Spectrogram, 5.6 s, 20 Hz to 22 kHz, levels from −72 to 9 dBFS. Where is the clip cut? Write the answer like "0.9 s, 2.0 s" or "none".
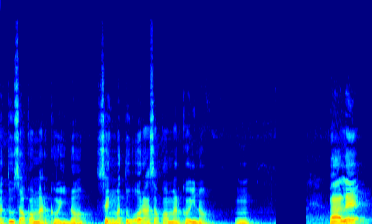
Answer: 4.2 s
